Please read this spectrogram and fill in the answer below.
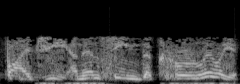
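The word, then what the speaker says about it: Kirlian: Lake, seeing what you proposed with 5G and then seeing the Carillion, I'll pronounce it, Carillion, K-I-R-I-L-I-A-N photography, did it ring some bells instantly to you?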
